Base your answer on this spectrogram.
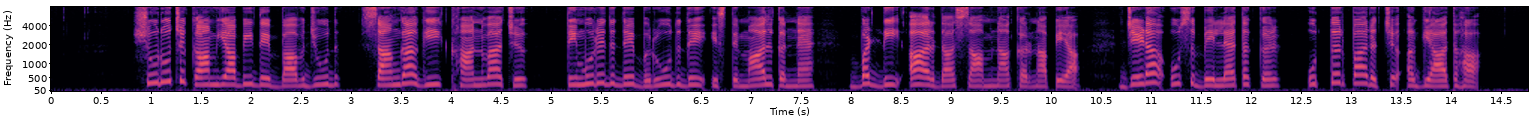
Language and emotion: Dogri, neutral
